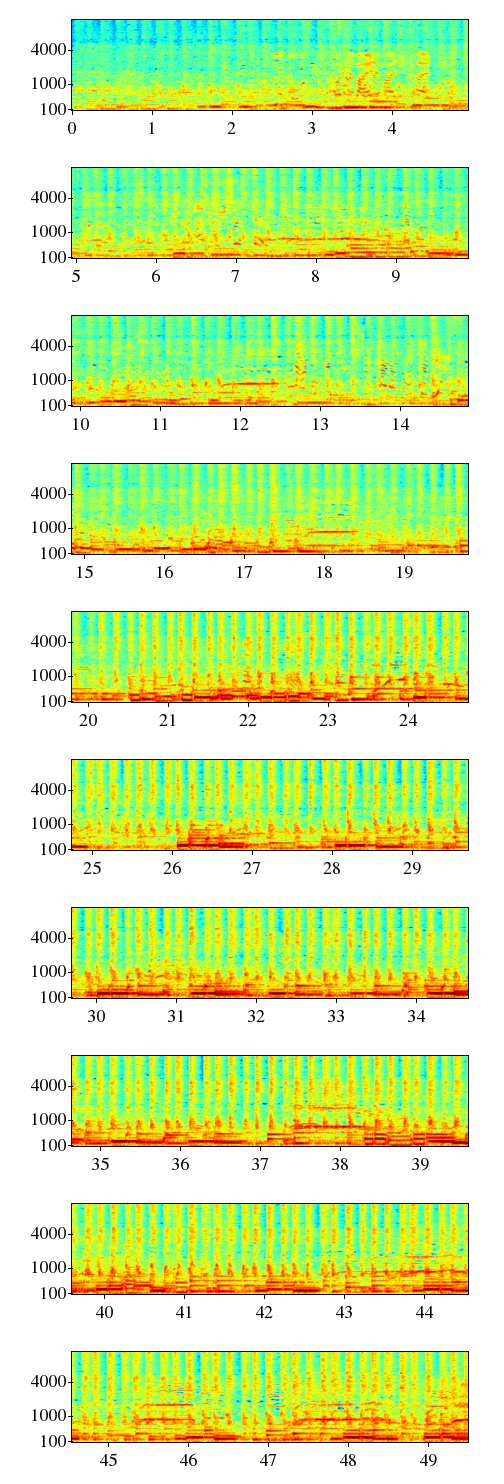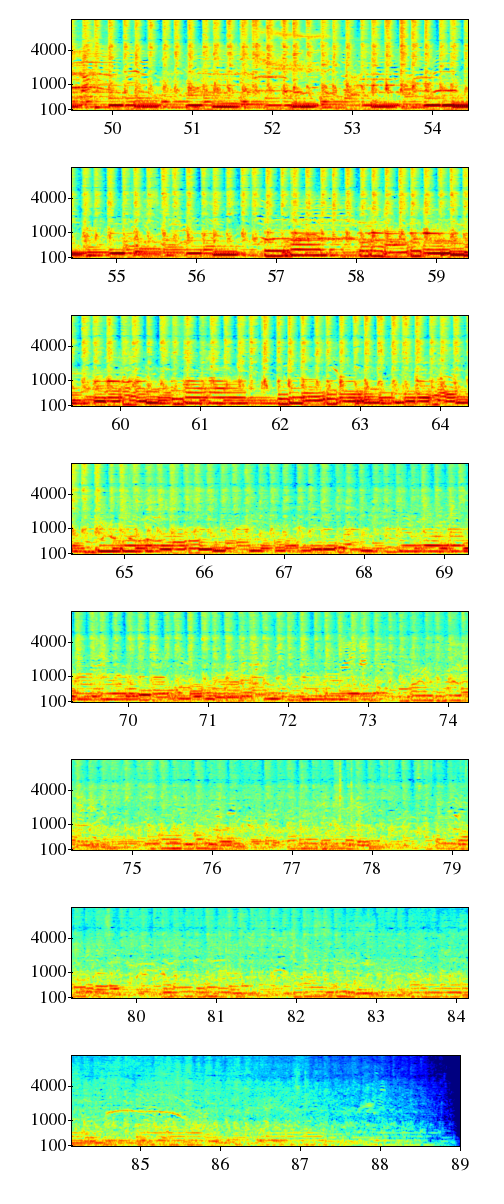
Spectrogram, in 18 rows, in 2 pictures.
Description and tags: Musicians Jamaa el Fna Everning 1
Evening Atmosphere with street musicians on the buisy place Jamaa el Fna in Marrakech Marokko.
african, Atmosphere, el, Fna, Jamaa, Marokko, Marrakech, Music, north, Public, Travel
